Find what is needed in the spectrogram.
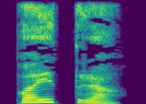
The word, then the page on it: ಪೈತ್ರ: Kannada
